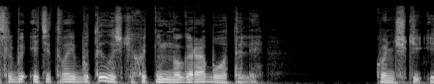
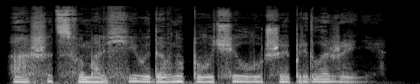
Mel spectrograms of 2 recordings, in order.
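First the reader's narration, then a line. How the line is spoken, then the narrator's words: Hoarse. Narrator (Russian): хрипло сказала Камелли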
